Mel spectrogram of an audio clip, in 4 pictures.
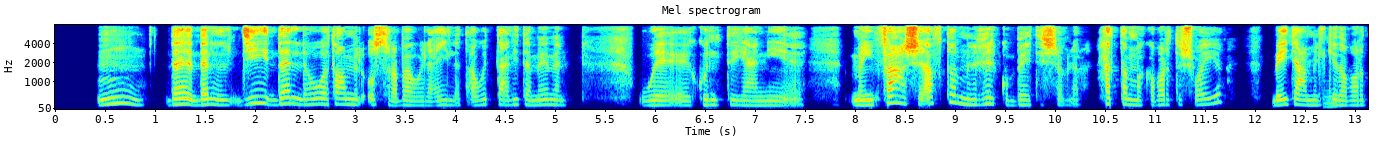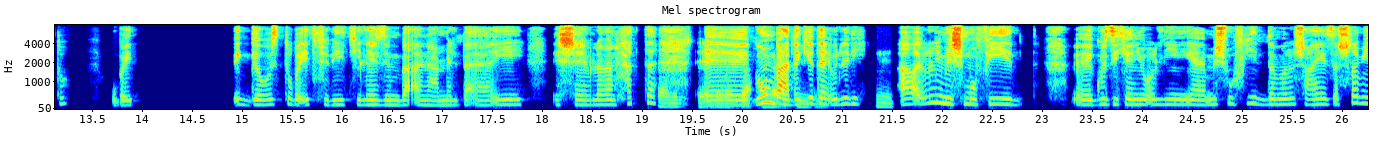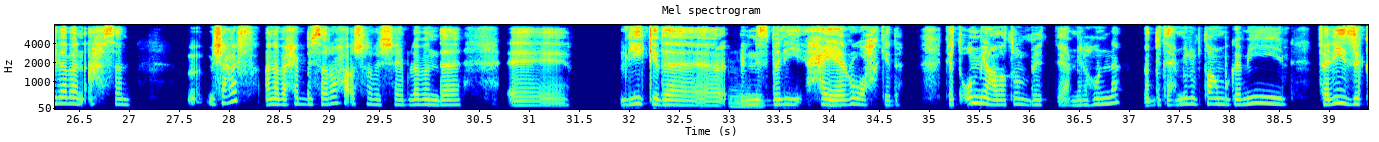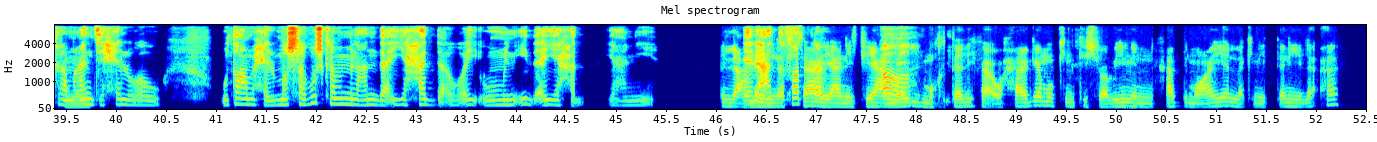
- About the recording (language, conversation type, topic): Arabic, podcast, قهوة ولا شاي الصبح؟ إيه السبب؟
- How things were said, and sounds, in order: tapping; other background noise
